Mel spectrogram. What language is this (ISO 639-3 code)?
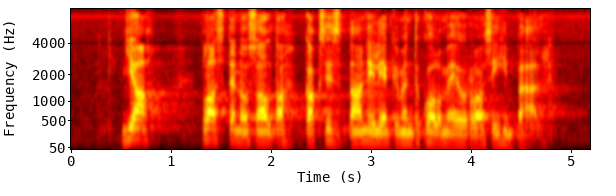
fin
